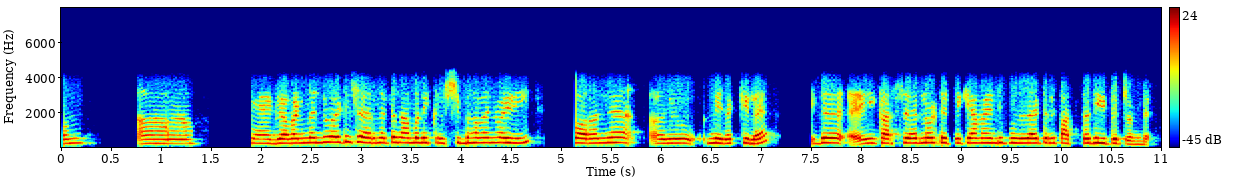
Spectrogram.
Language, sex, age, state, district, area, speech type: Malayalam, female, 18-30, Kerala, Pathanamthitta, rural, conversation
